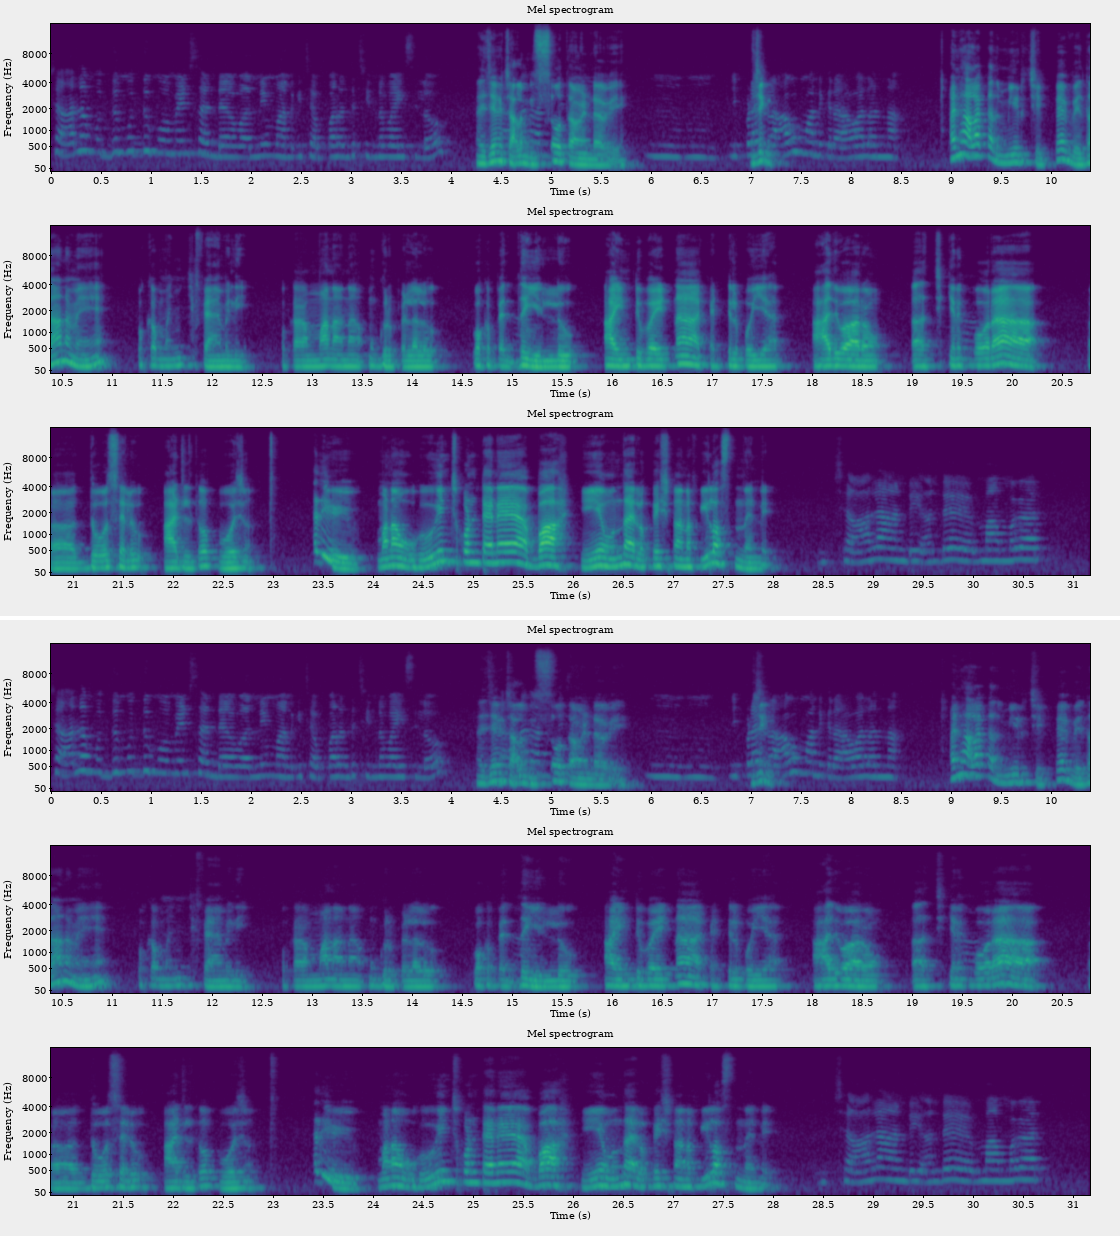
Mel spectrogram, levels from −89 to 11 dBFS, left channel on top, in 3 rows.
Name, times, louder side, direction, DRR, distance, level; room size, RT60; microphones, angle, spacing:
voice 1, 0.0-3.9 4.5-5.4 5.9-8.5 11.5-11.8 15.0-15.4 19.5-19.8 28.4-30.7, equal, ahead, 3 dB, 0.6 m, -51 dB
voice 2, 4.3-5.7 7.0-7.2 9.0-10.9 11.4-12.4 12.8-14.2 14.6-15.6 15.9-17.7 18.0-18.7 19.0-20.3 20.8-22.8 23.4-28.0, left 7 dB, 85° left, 11 dB, 0.3 m, -29 dB
4.5 x 2.3 x 3.0 m, 0.36 s
head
